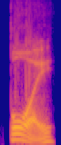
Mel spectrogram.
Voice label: "boy", American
